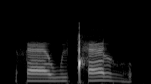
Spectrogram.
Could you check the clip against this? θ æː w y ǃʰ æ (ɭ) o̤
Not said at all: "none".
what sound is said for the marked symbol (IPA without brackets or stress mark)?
l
